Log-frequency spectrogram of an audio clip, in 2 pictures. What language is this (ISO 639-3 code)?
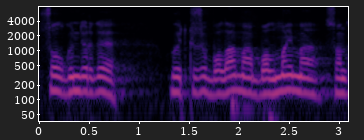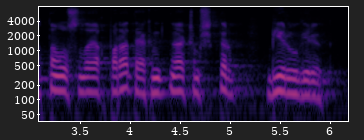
kaz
